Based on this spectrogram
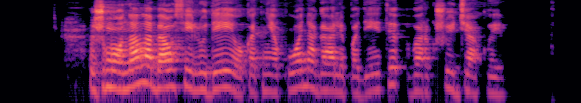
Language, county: Lithuanian, Marijampolė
